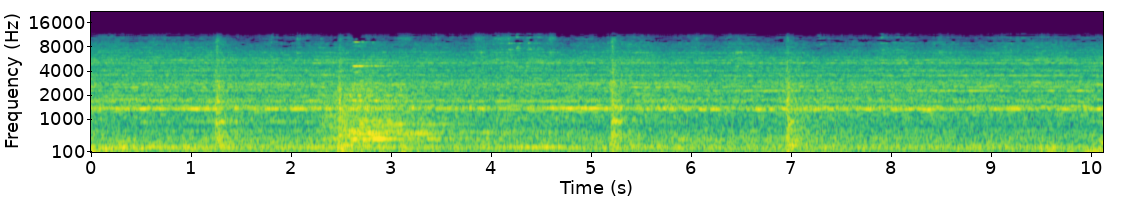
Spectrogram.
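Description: Steady drone of steel-shop machinery with a constant high whine and a low hum, broken by a few sharp metallic knocks.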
